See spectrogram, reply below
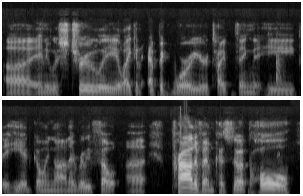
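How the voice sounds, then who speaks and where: A man co-hosting a podcast, casually recounting a show in an earnest, halting way. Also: fairly low pitch, dull audio. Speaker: podcast co-host.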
